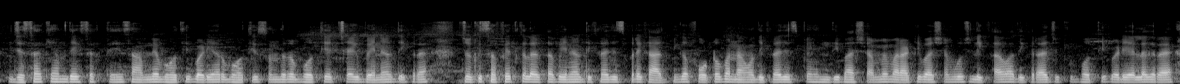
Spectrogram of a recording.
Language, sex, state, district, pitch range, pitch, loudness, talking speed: Hindi, male, Maharashtra, Solapur, 110-120 Hz, 115 Hz, -18 LUFS, 305 wpm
